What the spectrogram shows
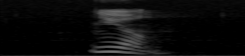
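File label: "ning", fourth tone, chinese pinyin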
